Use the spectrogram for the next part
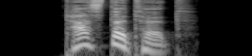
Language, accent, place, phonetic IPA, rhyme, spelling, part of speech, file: German, Germany, Berlin, [ˈtastətət], -astətət, tastetet, verb, De-tastetet.ogg
- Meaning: inflection of tasten: 1. second-person plural preterite 2. second-person plural subjunctive II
